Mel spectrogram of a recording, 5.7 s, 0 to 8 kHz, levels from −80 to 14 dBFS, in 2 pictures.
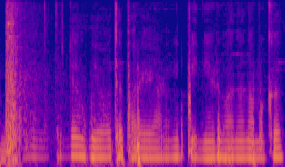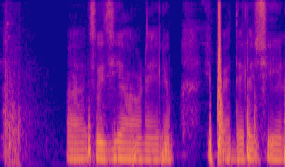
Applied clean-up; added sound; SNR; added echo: neural mask model RNNoise.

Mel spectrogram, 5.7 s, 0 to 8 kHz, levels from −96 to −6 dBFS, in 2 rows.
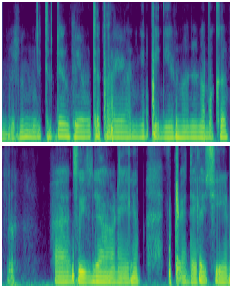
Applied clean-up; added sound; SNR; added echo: neural diffusion model UNIVERSE++.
